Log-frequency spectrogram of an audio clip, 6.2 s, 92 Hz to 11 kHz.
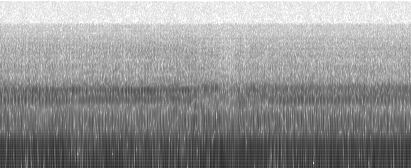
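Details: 1991 Toyota Celica ST petrol engine idling: light, steady tap keeping time with the crank under the exhaust drone, a bad rod bearing knocking; it threw a rod about 15 minutes after recording.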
